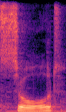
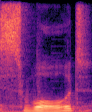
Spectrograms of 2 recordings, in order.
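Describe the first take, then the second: First: The W sound is silent. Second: The W sound is pronounced. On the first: The speaker calls it right. "the W is silent" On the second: The speaker calls it wrong. "We don't say sword"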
